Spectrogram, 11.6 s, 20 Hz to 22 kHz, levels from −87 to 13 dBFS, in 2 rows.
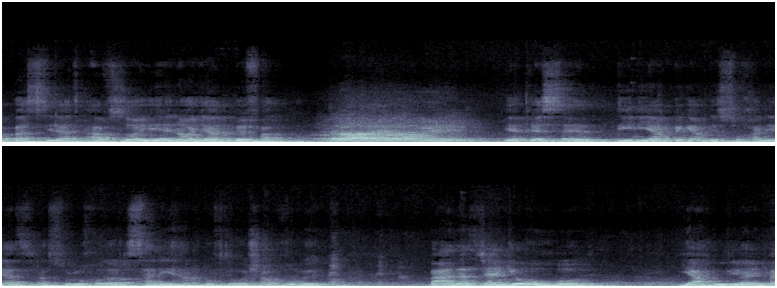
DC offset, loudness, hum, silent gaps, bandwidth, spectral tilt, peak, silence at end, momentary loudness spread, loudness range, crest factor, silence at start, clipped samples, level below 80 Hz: under 0.1%; -13 LUFS; none; none; 7.6 kHz; -9.5 dB/octave; 0 dBFS; 0 s; 10 LU; 2 LU; 12 dB; 0 s; under 0.1%; -36 dBFS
